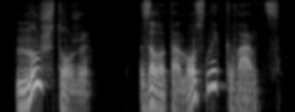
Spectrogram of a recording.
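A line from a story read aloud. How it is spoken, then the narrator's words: Calm speech. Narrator (Russian): спокойно проговорил Иван Павлович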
